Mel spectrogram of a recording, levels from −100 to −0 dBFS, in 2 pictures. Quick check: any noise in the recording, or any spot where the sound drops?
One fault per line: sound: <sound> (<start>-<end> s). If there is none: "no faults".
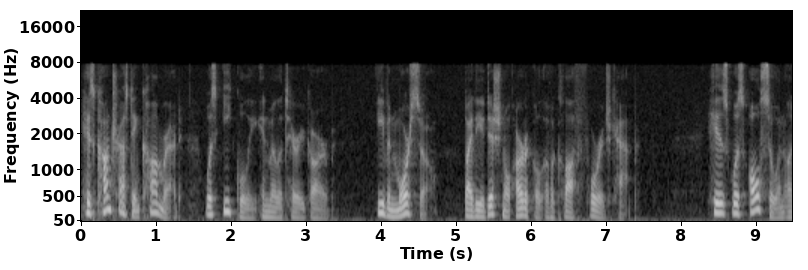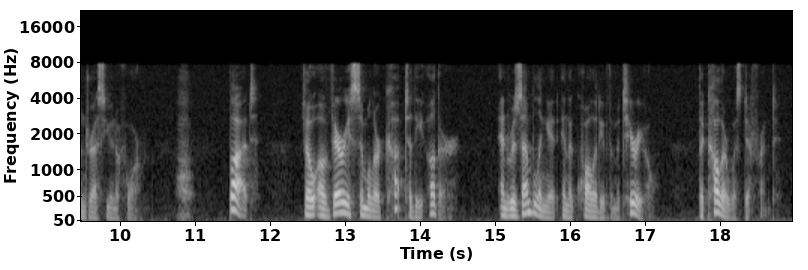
sound: breath (10.7-11.0 s)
